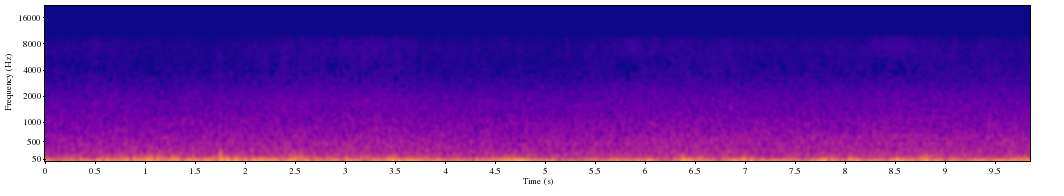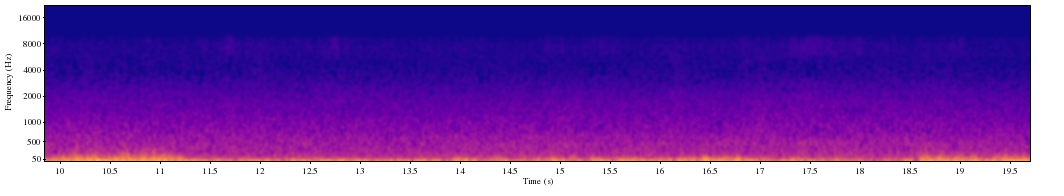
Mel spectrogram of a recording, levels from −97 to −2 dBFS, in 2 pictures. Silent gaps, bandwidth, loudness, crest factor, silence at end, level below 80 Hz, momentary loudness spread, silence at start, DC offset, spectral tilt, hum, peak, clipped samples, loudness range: none; 2.4 kHz; -41 LUFS; 18 dB; 0 s; -34 dBFS; 14 LU; 0 s; under 0.1%; -8.5 dB/octave; none; -10 dBFS; under 0.1%; 8 LU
